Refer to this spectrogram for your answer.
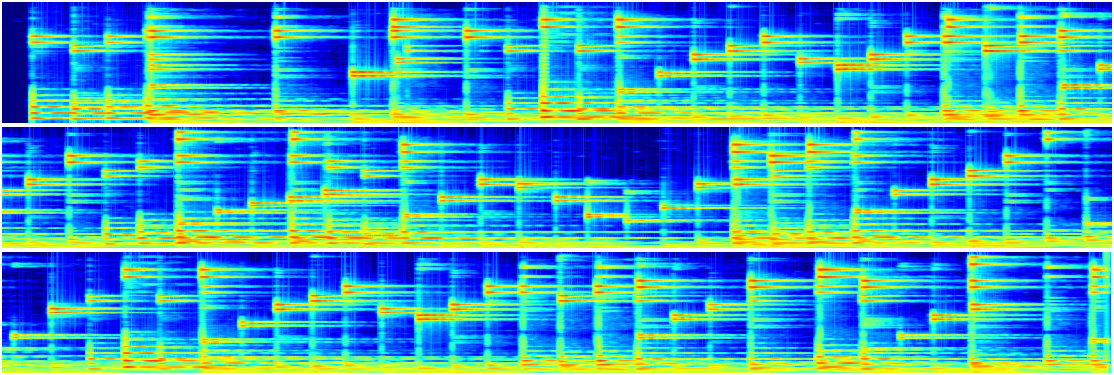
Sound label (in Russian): музыка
